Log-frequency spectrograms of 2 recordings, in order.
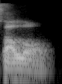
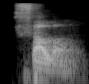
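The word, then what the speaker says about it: салом: And then the direct from Arabic salam is pronounced salom, salom. So you say hello, you say shalom, or you say salom.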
